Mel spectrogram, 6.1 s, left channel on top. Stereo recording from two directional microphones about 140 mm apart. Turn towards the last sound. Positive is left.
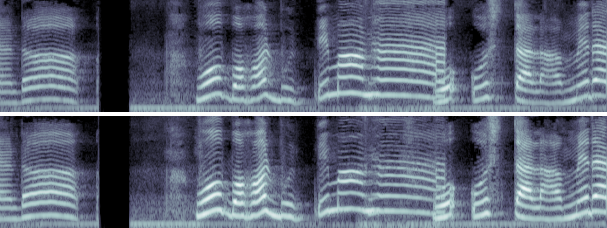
turn(degrees=-25)  # may be behind; listen again after turning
